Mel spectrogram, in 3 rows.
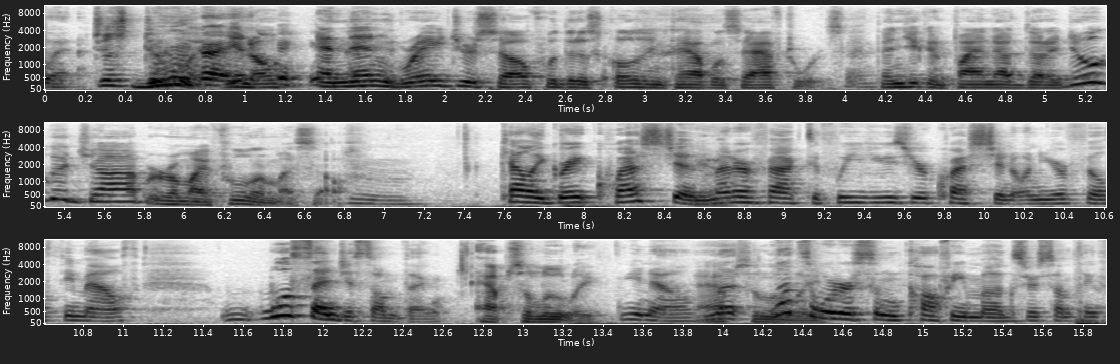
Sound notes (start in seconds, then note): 0.5 laughing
